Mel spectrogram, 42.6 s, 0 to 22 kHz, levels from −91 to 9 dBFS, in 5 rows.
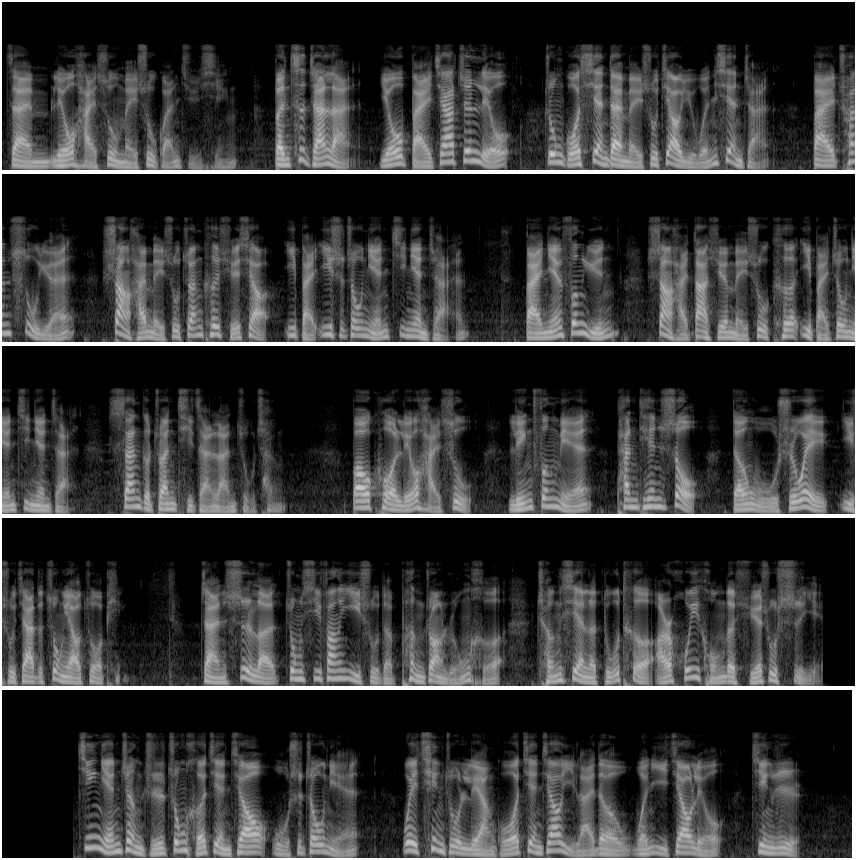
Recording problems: high frequencies cut off; noticeable; nothing above 8 kHz

